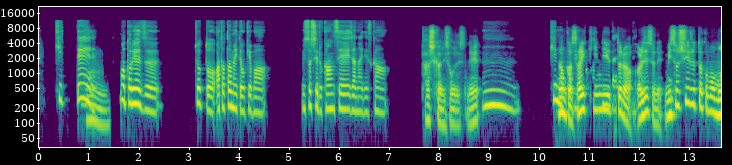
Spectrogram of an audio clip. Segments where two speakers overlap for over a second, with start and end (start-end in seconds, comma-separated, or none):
10.4-12.0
